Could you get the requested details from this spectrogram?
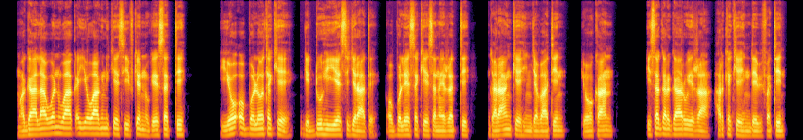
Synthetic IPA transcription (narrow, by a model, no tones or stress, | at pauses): mɐɡaːlaːwːɐnwaːkʼɐjːɔwaːɡnɪke̞ːsiːfkɛnːʊke̞ːsːɐt̪ːɪ | jo̞ːʔɔbːɔlo̞ːt̪ɐkeː | ɡɪd̪ːuːhɪjːe̞ːsːɪd͡ʒɪɾaːt̪ɛ̰ | ɔbːɔle̞ːsːɐke̞ːsːɐnɐɪrːɐt̪ːɪ | ɡɐɾaːŋke̞ːhɪnd͡ʒɐβaːt̪iːn | jo̞ːkaːn | ɪsɐɡɐɾɡaːɾuːɪrːaːhɐɾkɐke̞ːhɪnd̪e̞ːbɪfɐt̪iːn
